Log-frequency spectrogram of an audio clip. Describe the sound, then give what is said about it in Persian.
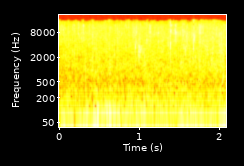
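Rain falls outdoors as a soft, steady patter, faint and even throughout with no voices. “آفرین به تو. این بیرون زیر بارون چی کار میکنی؟”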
